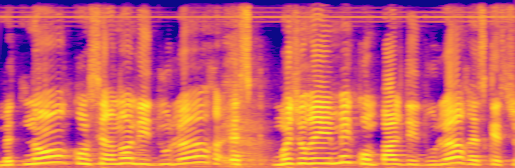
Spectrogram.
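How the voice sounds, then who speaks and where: A woman's raised, projected voice with a bright, sharp tone and ordinary pitch variation. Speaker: audience member in public debate. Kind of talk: public debate contribution. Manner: halting, many repetitions; passionate.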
